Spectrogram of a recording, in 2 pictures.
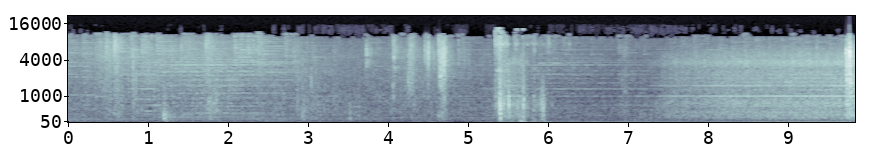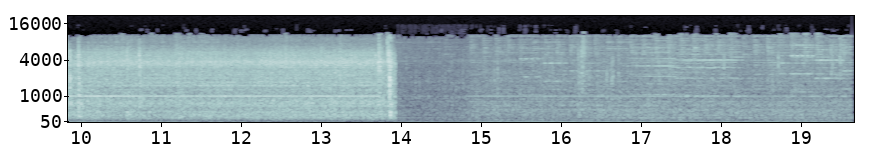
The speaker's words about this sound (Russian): Великолепное изобретение, не правда ли? Вы знаете, можно оспаривать текст, напечатанный на машинке. Но фотокопировальная машина – это непровержимо.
